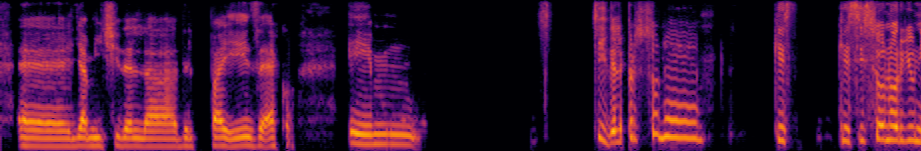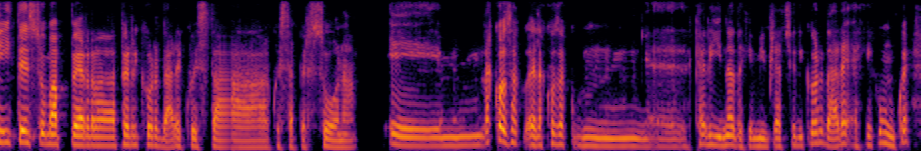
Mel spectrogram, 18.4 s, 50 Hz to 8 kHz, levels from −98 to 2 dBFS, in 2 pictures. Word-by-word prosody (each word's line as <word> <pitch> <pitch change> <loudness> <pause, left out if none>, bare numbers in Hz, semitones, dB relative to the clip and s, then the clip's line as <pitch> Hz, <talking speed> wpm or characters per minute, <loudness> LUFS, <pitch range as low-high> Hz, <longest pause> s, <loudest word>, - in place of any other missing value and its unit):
ehm, 150 -2 +2
gli 165 - +3
amici 160 +1 +2
del 150 -2 +2
del 155 0 -5
paese, 160 +1 +3
ecco. 160 - -2 0.6
Ehm 190 - +2 1.8
Sì, 315 - 0
delle 450 +3 +4
persone 320 -1 +2 0.7
che 265 -2 -1
s - - -13 0.4
che 260 -2 -1
si 270 - -2
sono 275 0 +5
riunite, 240 -4 +3
insomma, 195 -3 +4
per 170 -3 +4
per 180 +1 +1
ricordare 170 -3 -3
questa 130 -3 -5
questa - - -11
persona. 130 -3 -5 0.3
Ehm, 165 -1 -2
la 225 - -2
cosa 225 -1 +4
è 180 - +1
la 175 - -2
cosa, 190 0 -4
mhmm, 155 -2 -4
ehm, 145 0 -14
carina, 180 -2 -1
da 155 - -6
che 155 - -10
mi 150 0 -2
piace 155 +4 -6
ricordare, 205 +3 -3
è 165 - -13
che 175 +3 -11
comunque, 215 +2 -4
170 Hz, 135 wpm, -27 LUFS, 155-200 Hz, 1.8 s, sono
